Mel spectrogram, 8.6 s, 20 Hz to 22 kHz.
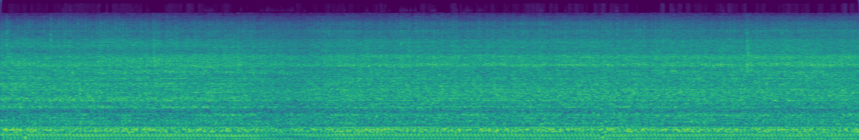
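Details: DR Field and Brush mower with Briggs & Stratton engine, after a new B55/5L580 V-belt: steady even buzz at constant speed, no belt slapping or squealing; running normally.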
